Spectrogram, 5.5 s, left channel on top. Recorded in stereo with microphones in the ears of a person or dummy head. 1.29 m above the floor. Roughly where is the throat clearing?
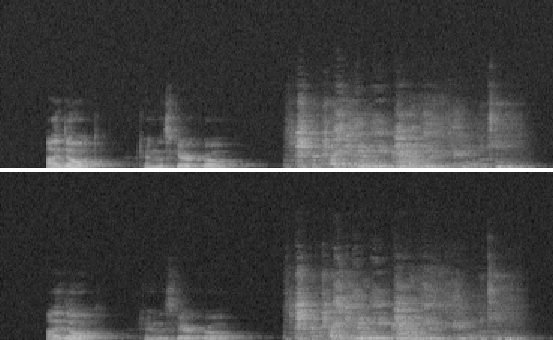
Right.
